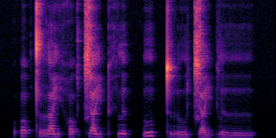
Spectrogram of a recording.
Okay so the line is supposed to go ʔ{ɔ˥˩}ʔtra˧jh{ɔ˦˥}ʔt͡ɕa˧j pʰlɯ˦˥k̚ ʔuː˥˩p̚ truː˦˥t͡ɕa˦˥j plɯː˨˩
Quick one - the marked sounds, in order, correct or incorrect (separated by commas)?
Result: correct, correct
